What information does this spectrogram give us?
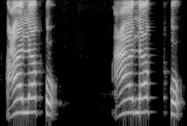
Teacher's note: اب اگر ہم یہاں پر سٹاپ کرتے ہیں تو قاف کو ساکن کر دیں گے. اب قاف زیادہ ہیوی ہوگا اور قلقلہ کی آواز آئے گی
